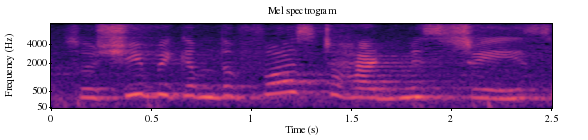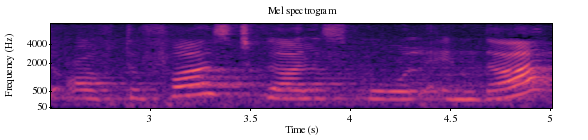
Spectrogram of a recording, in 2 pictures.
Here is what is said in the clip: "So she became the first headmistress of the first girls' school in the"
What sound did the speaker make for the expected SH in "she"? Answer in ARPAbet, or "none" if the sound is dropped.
SH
